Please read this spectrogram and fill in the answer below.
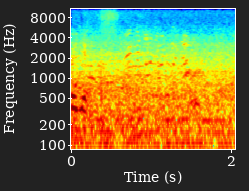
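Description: A woman's voice ends a sentence, then a pause filled by low, steady outdoor background noise, with a few faint, brief high sounds about half a second to a second in.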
